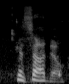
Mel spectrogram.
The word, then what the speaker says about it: Casado: And is it pronounced Casado? Casado? Did I say that right? I apologize. I usually check all the time. – Casado.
